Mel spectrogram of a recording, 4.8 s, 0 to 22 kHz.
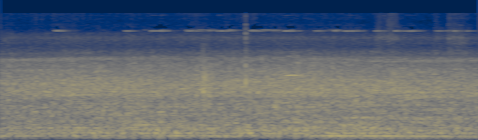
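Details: Suzuki Satria FU150 with a Keihin PE28 carburetor: steady, even idle hum with light mechanical chatter and no misses or stumbles, running normally.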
